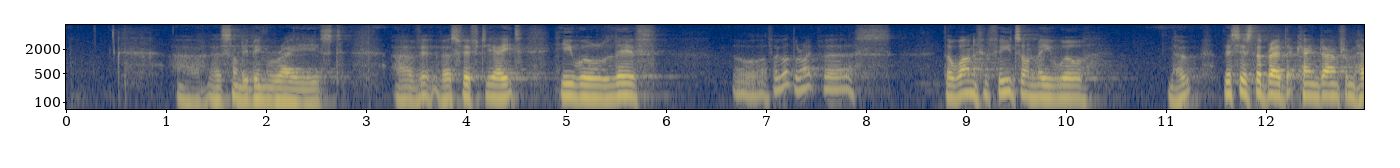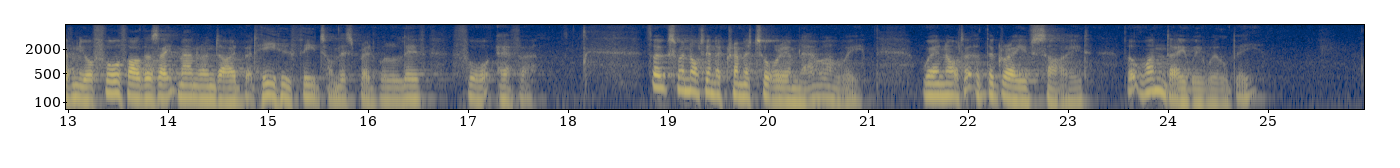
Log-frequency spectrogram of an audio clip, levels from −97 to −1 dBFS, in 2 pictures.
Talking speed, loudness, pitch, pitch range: 165 wpm, -30 LUFS, 130 Hz, 115-145 Hz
